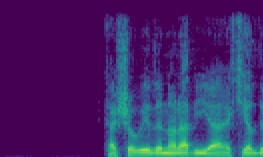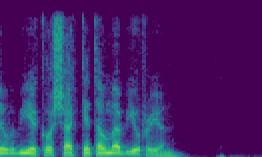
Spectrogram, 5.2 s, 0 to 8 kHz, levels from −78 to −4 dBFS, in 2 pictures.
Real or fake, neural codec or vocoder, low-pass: fake; codec, 16 kHz, 0.5 kbps, X-Codec, WavLM features, trained on Multilingual LibriSpeech; 7.2 kHz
